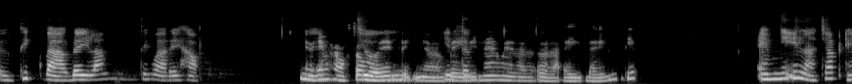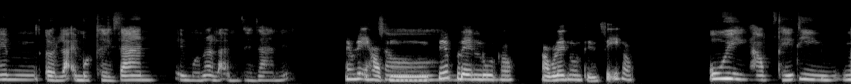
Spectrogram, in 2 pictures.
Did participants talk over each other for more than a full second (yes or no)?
yes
